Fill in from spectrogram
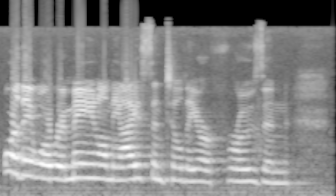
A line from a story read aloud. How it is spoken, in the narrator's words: bellowed the Emperor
